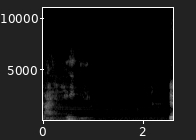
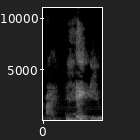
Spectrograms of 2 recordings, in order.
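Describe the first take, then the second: First: Weak hate. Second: Slow, higher, cutting; a mock hateful line; meant hatred. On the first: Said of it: "might not have the same power". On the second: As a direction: spit it out slowly like you mean it. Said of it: "as if I said". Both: Shown as a demonstration.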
